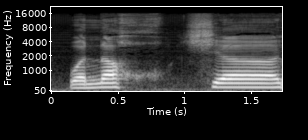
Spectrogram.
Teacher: شا کو 2 حرکات لمبا کریں گے. کھڑی زبر ہے.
